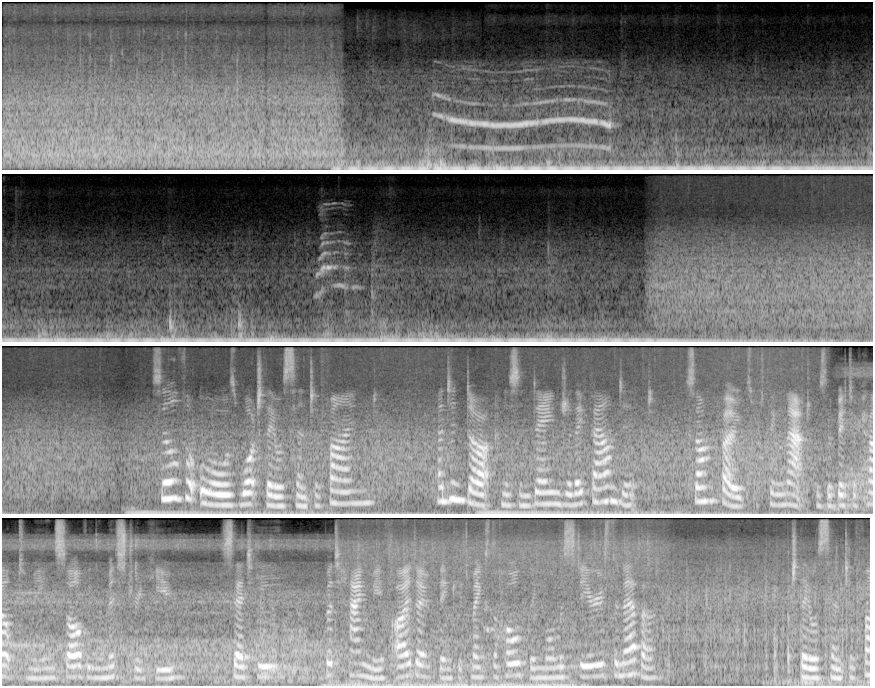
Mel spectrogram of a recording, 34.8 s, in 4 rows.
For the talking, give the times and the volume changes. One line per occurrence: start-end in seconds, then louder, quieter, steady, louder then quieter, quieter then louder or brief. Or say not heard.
18.9-32.7 steady
34.0-34.7 brief.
